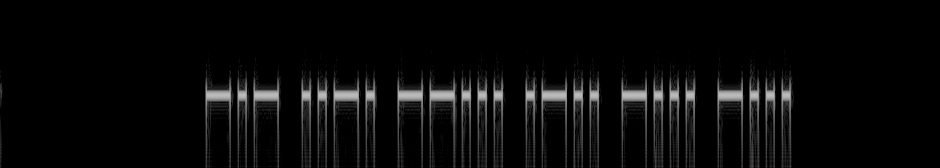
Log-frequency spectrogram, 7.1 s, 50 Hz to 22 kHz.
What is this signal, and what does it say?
Morse code, heard as a keyed tone, about 20 wpm, 700 Hz. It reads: KF7LBB
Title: Speed Racing - USA 2x3 Call Signs 20wpm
